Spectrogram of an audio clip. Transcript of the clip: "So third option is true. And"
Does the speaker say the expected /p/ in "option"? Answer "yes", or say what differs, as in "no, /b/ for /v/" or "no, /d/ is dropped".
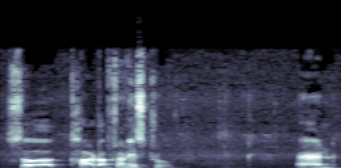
no, /f/ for /p/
